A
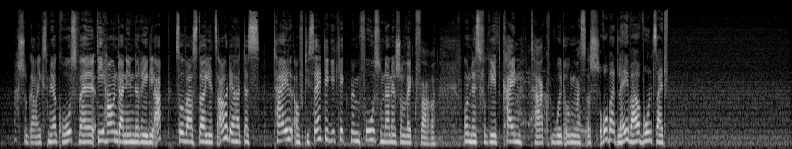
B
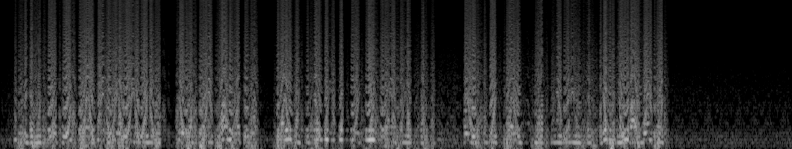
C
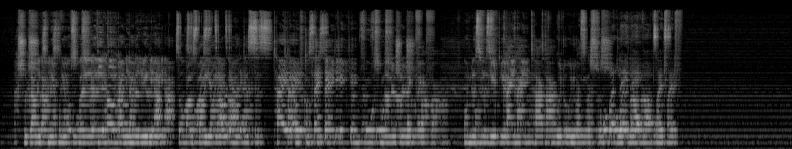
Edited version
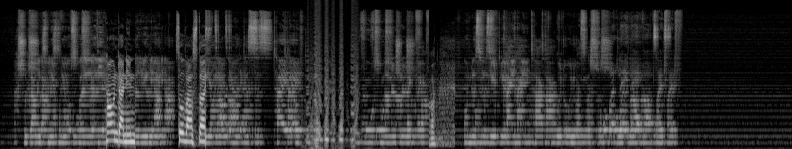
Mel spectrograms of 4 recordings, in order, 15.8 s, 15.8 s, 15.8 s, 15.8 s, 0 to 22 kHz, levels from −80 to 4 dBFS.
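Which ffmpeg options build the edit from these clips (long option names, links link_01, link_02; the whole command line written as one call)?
ffmpeg -i take0.wav -i take1.wav -i take2.wav -filter_complex "[0:a]asplit=3[link_01][link_02][link_03];[2:a]asplit=5[link_04][link_05][link_06][link_07][link_08];[link_04]atrim=end=2.122[link_09];[link_01]atrim=start=2.118:end=2.692[link_10];[link_05]atrim=start=2.688:end=3.562[link_11];[link_02]atrim=start=3.558:end=4.102[link_12];[link_06]atrim=start=4.098:end=6.17[link_13];[1:a]atrim=start=5.93:end=7.27[link_14];[link_07]atrim=start=7.03:end=8.572[link_15];[link_03]atrim=start=8.568:end=9.092[link_16];[link_08]atrim=start=9.088[link_17];[link_09][link_10]acrossfade=duration=0.004:curve1=hsin:curve2=hsin[link_18];[link_18][link_11]acrossfade=duration=0.004:curve1=hsin:curve2=hsin[link_19];[link_19][link_12]acrossfade=duration=0.004:curve1=hsin:curve2=hsin[link_20];[link_20][link_13]acrossfade=duration=0.004:curve1=hsin:curve2=hsin[link_21];[link_21][link_14]acrossfade=duration=0.24:curve1=tri:curve2=tri[link_22];[link_22][link_15]acrossfade=duration=0.24:curve1=tri:curve2=tri[link_23];[link_23][link_16]acrossfade=duration=0.004:curve1=hsin:curve2=hsin[link_24];[link_24][link_17]acrossfade=duration=0.004:curve1=hsin:curve2=hsin" out.wav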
